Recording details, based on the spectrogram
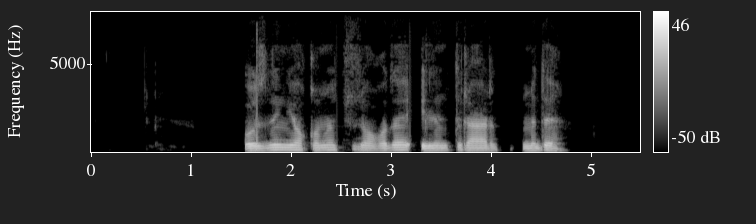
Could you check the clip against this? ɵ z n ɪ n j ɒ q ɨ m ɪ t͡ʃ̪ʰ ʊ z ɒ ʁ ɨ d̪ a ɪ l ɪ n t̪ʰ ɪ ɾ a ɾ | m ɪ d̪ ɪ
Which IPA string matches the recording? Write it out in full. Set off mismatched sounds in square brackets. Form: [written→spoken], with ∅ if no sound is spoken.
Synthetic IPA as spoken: ɵ z n ɪ [n→ŋ] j ɒ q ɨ m ɪ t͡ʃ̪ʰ ʊ z ɒ ʁ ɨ d̪ a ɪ l ɪ n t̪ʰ ɪ ɾ a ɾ | m ɪ d̪ ɪ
